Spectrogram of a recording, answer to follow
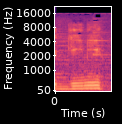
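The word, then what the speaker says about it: Ghini: a new enemy it's known as a guinea g-h-i-n-i yeah it's actually spelled like that and then here we've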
